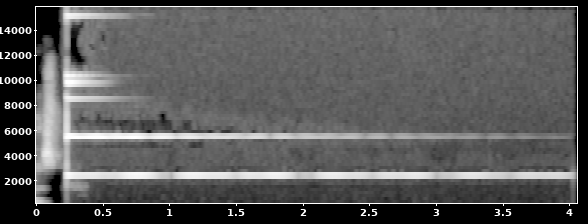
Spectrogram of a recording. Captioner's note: bell rings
